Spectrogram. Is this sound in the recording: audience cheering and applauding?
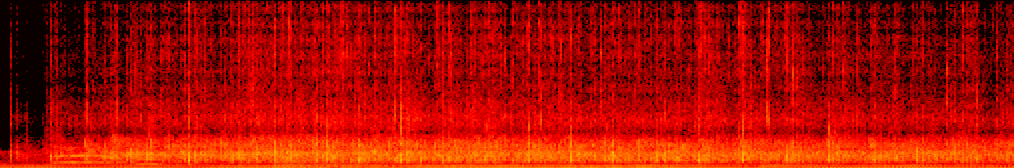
yes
